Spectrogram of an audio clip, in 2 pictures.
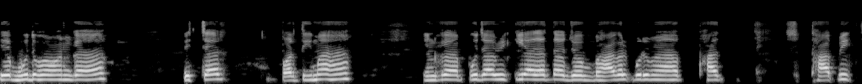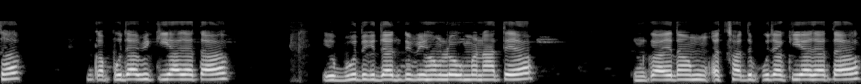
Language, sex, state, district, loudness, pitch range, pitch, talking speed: Hindi, male, Bihar, Darbhanga, -13 LUFS, 215-235 Hz, 225 Hz, 145 wpm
